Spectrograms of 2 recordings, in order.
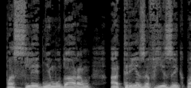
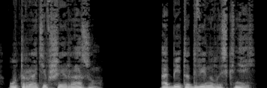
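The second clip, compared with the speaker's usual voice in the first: ordinary delivery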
